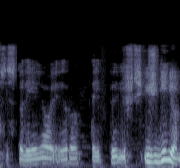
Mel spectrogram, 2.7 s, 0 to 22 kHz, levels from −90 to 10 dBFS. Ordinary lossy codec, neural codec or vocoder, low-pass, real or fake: AAC, 32 kbps; none; 7.2 kHz; real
